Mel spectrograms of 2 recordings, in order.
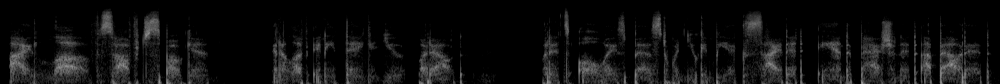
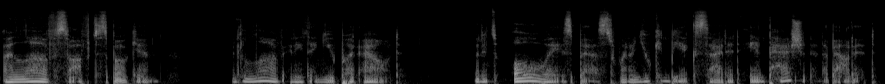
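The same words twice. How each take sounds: First: It is whispered without voice. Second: It is spoken softly with voice, like a narrator.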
